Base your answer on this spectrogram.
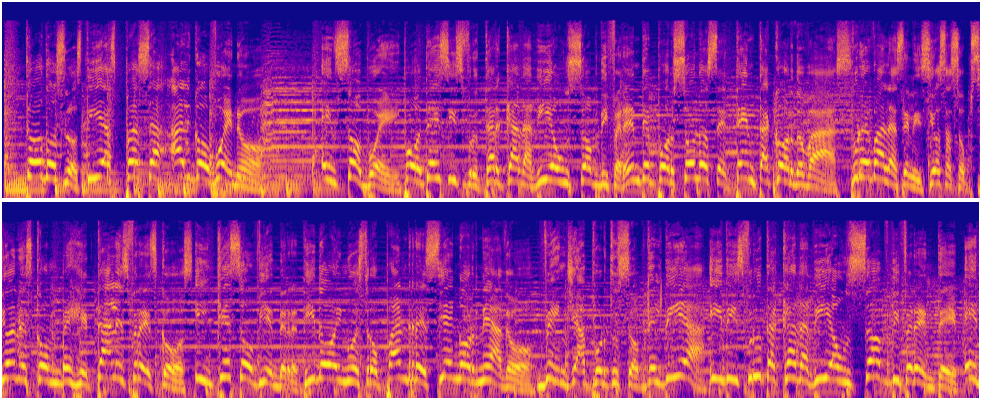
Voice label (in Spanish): Promo Todos Los Dias; SUBWAY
